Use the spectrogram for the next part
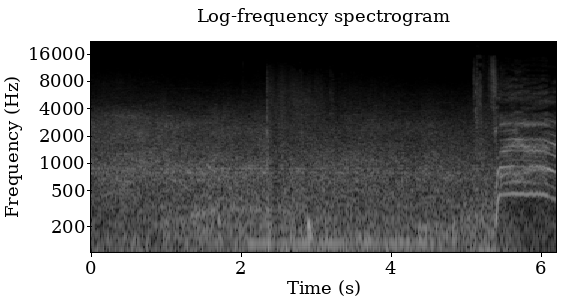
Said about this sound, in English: We get some mortars in there.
